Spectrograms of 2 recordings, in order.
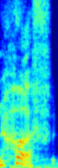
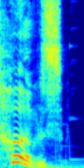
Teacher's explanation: the /f/ in “hoof” changes to a /v/ when it is made plural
